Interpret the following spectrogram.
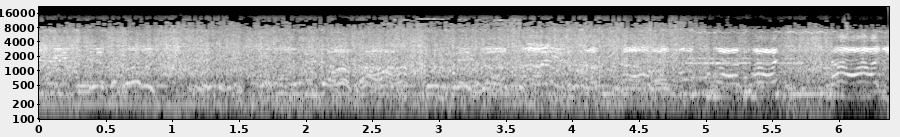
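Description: A wartime song playing: a voice singing with a wide vibrato over musical accompaniment, with a steady low hum underneath.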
